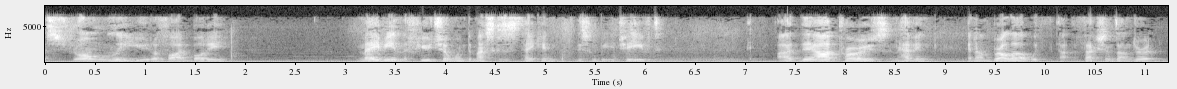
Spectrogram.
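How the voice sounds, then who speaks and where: With an Australian accent, a man speaks at a moderate pace with long, frequent pauses, amid audible room echo and noticeable background noise. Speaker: livestreamer answering viewer questions. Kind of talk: live Q&A stream. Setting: live stream from a war zone. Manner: halting, with many fillers.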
